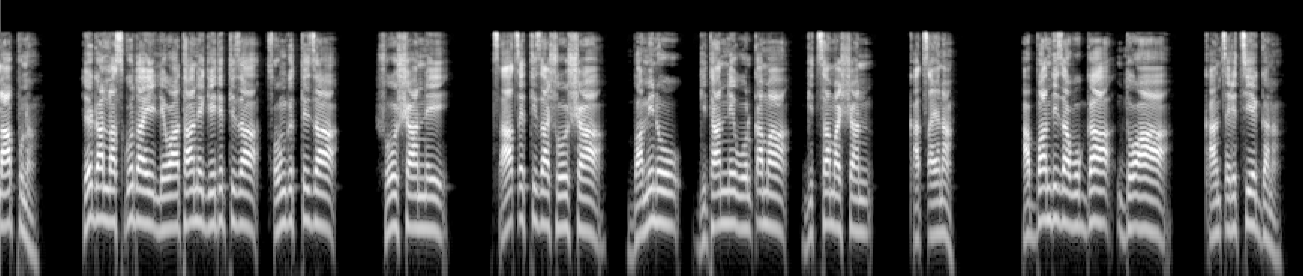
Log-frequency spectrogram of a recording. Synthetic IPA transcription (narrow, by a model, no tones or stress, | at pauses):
laːpːʊnɐ̰ | hɛɡɐlːɐsɡɔd̪ɐjlɛwaːt̪aːnɛɡe̞ːt̪ɛt̪ːɪzɐt͡sʼɔŋɡɛt̪ːɪzɐ | ʃo̞ːʃːaːnːɛ | t͡sʼaːt͡sʼɛt̪ːɪzɐʃo̞ːʃːaː | bɐmɪnɔw | ɡɪt̪anːɛwɔlkʼːɐmaː | ɡɪt͡sːɐmɐʃːɐn | kʼɐt͡sʼːɐjɐnɐ | ʔɐbːɐnd̪ɪzɐwɔɡːad̪ɔʔaː | kʼɐnt͡sʼːɛɾɛt͡sːɪɛɡːɐnɐ̰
